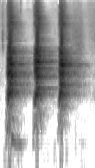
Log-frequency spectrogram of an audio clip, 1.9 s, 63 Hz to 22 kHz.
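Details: Goldendoodle puppy Harvey, 10 weeks old, barks at an unfamiliar plastic toy. Three evenly spaced, sharp barks, each with a short fading tail.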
